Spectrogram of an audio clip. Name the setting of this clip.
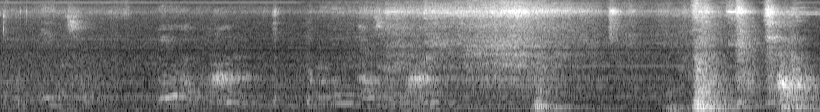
elevator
